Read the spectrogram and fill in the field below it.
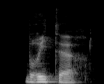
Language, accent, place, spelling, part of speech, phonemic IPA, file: French, France, Lyon, bruiteur, noun, /bʁɥi.tœʁ/, LL-Q150 (fra)-bruiteur.wav
- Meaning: foley artist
